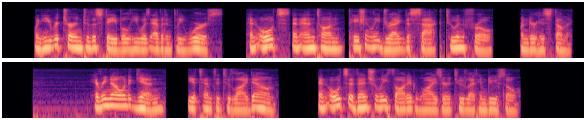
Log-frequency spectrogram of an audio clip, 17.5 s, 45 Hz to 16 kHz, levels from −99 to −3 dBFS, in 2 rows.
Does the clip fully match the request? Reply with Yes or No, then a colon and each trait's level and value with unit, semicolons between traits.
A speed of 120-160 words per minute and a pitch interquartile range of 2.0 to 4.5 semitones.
Yes: average, 150 wpm; average, 3.5 semitones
